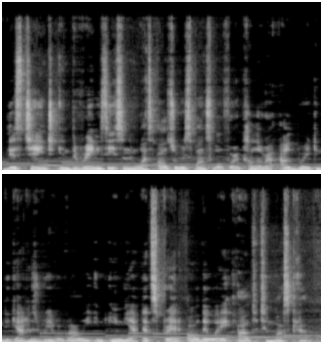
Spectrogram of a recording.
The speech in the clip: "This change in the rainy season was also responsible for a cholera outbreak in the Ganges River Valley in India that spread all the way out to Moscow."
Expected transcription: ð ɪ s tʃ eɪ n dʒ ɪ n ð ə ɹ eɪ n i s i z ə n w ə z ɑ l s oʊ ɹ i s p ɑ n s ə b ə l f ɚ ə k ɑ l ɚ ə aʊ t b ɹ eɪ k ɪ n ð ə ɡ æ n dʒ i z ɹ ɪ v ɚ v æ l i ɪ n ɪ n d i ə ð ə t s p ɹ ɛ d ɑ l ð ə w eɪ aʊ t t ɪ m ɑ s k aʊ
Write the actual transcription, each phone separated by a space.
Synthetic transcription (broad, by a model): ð ɪ s tʃ eɪ n dʒ ɪ n ð ə ɹ eɪ n i s i z ə n w ə z ɑ l s oʊ ɹ i s p ɑ n s ə b ə l f ɚ ə k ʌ l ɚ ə aʊ t b ɹ eɪ k ɪ n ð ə ɡ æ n i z ɹ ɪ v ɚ v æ l i ɪ n ɪ n d i ə ð ə t s p ɹ ɛ d ɑ l ð ə w eɪ aʊ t t ɪ m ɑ s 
